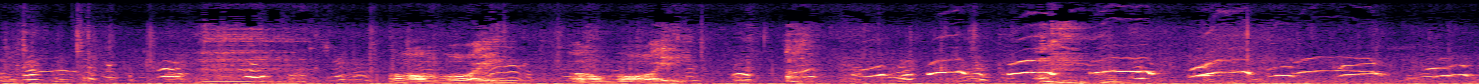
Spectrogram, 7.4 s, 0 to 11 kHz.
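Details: A litter of 13 two-week-old Rottweiler puppies nursing, squeaking and whining almost continuously in short, overlapping, rising-and-falling squeals and thin whines, with a few lower, throatier grunts.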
